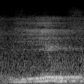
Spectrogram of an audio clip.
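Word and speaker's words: HU: Mais qu'est-ce que le you c'est le nom sacré de Dieu s'écrit H u et se prononce you comme ceci vous chantez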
